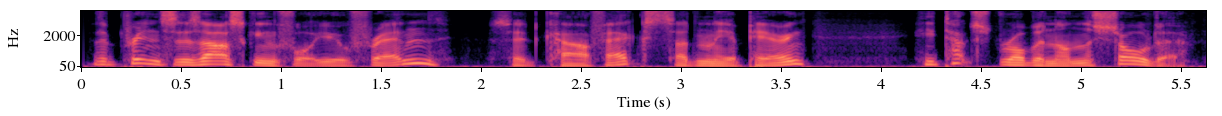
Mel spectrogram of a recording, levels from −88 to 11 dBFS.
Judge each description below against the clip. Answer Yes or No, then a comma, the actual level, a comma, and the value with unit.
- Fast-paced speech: No, average, 180 wpm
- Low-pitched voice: Yes, low, 130 Hz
